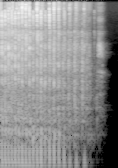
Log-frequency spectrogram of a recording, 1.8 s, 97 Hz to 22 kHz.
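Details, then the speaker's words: Mini tractor engine, first start after 13 years' storage, on choke: small single cylinder fires in quick even beats for about a second and a half, then fades and stops; brief run. "Wow, there we go. It was little, but it went. All them years, and she started."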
